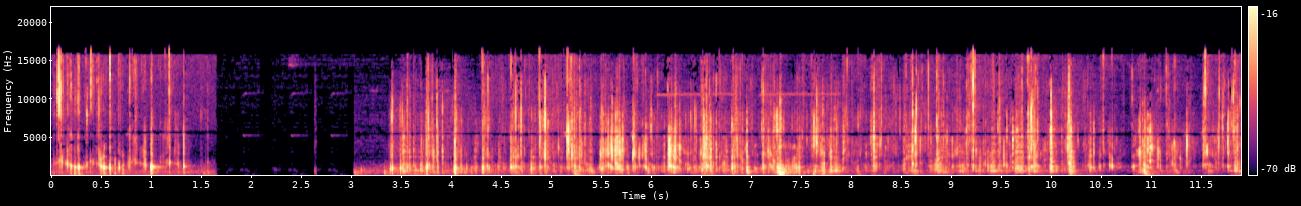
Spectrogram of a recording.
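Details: Close crunching and chewing of food in a small room, with a short silent gap near the start; no animal voice.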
